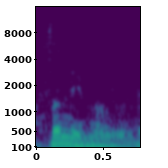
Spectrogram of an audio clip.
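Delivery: "Thunnymoon" with th for t before a vowel; Holmfirth th. Shown as a demonstration. Dialect chairman reading a Holmfirth spelling, th sound. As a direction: say it like the old Holmfirth writer. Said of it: "they pronounce it as th".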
